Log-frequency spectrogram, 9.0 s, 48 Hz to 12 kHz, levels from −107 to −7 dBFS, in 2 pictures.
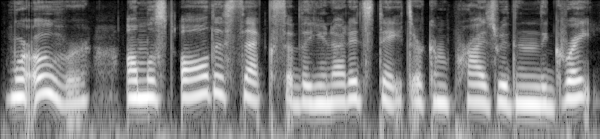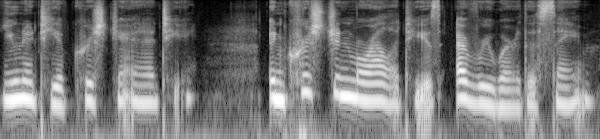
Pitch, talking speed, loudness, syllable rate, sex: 220 Hz, 160 wpm, -17 LUFS, 5.9 syllables/s, female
